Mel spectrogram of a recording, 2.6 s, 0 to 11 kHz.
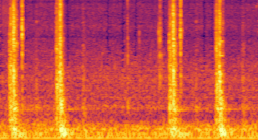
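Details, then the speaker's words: Power door locks cycled during used-car inspection of a car with about 149,000 miles: four crisp clunks in two quick pairs, each actuator snapping firmly home; all four door locks work normally. "power locks let's make sure they work"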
